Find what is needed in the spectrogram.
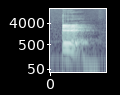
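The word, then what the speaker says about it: え: Next, we have the E, which is pronounced eh. Eh. Like an egg. Okay? Egg. Eh.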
